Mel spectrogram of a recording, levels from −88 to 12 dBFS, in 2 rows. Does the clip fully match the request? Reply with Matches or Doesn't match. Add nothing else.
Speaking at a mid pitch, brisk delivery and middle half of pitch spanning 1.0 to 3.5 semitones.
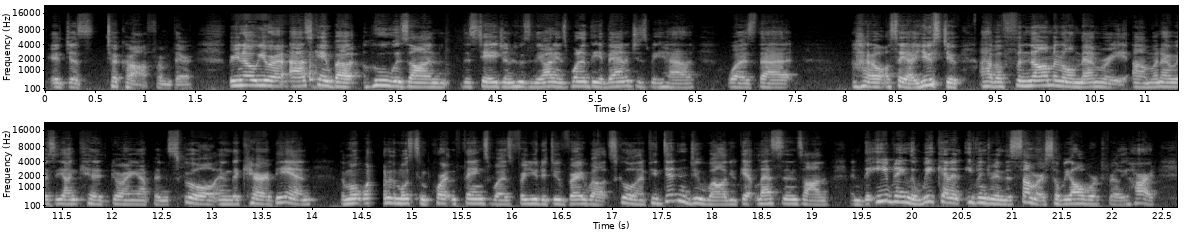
Matches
